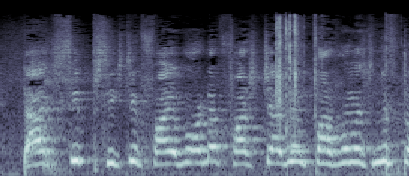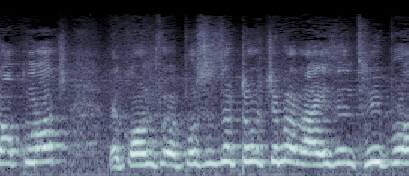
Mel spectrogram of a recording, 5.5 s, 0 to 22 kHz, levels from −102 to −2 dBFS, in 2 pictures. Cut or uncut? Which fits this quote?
cut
